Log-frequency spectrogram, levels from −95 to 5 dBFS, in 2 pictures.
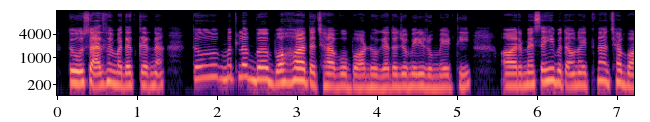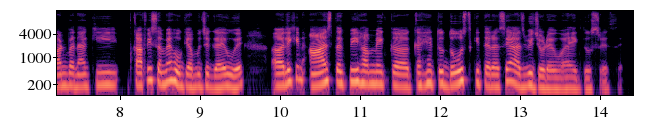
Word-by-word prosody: तो 225 -1 +7
साथ 190 - +6
में 240 - +2
मदद 200 -1 0
करना। 200 -2 -2 0.4
तो 310 +3 -4
मतलब 315 -2 0 0.2
बहुत 235 +2 +6
अच्छा 195 -1 0
वो 190 - -2
बॉन्ड 180 0 -2
हो 180 - -2
गया 175 +1 -4
था, 185 - -2
जो 185 0 -3
मेरी 190 0 -1
रूममेट 175 0 -5
थीं। 185 +1 -5 0.5
और 195 0 +3
मैं 210 +1 0
सही 245 +3 +2
बताऊँ 200 -4 -1
ना, 205 - -1
इतना 250 +6 -4
अच्छा 235 0 -1
बॉन्ड 185 +2 0
बना 185 -2 -3
कि 205 +2 -6 0.2
काफ़ी 205 +6 +3
समय 235 -1 0
हो - - 0
गया 190 -2 -2
मुझे 185 +1 -6
गए 170 0 -1
हुए 180 -1 +1 0.4
अ, 195 0 +3
लेकिन 250 +5 0
आज 210 +7 +4
तक 220 -2 +1
भी 240 0 +4
हम 220 0 -1
एक 215 0 -3 0.3
कहें 205 +2 -1
तो 220 +1 +1
दोस्त 245 +5 +4
की 225 - -4
तरह 190 -3 -2
से 250 +8 -3
आज 200 -7 -1
भी 200 - +2
जुड़े 165 -2 -2
हुए 155 0 -7
हैं 160 - -7
एक-दूसरे 150 - -10
से। - - -32
200 Hz, 230 wpm, -22 LUFS, 185-230 Hz, 0.5 s, तो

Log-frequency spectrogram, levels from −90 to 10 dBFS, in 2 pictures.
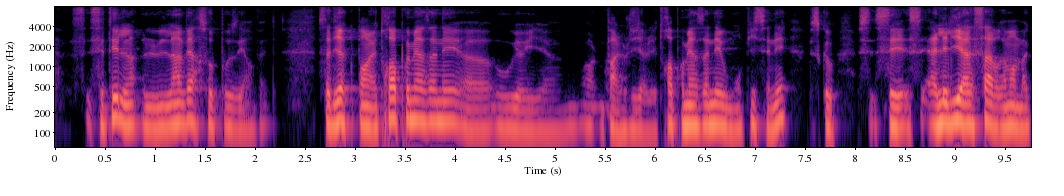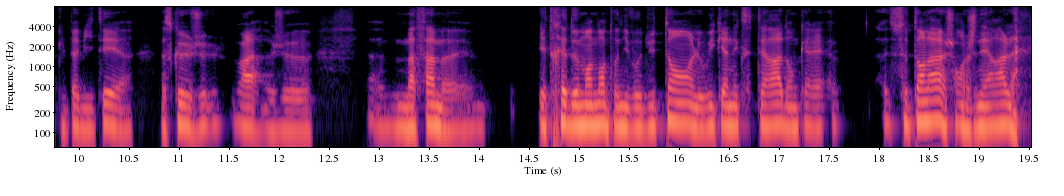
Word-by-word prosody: c - - -17
c'était 135 +6 +1
l'in 135 -3 +1
l'inverse 135 +4 0
opposé, 125 -3 -5
en 110 0 -12
fait. 130 +3 -19 0.5
C'est-à-dire 145 +3 +3
que 155 - -16
pendant 130 -4 +2
les 120 - -2
3 165 +5 +3
1res 155 -2 +2
années, 150 -1 +1
heu, 115 -2 -7
où 120 -1 -6
heu, 110 -1 -4
il, 110 0 -8
hem 105 0 -12 0.5
enfin 115 -1 -3
je - - -6
veux 115 - -5
dire 115 - -7
les 105 +1 -12
3 135 - -3
1res 130 -1 +2
années 135 0 +4
où 125 - 0
mon 115 +1 -5
fils 130 +1 -7
est 115 - -4
né, 150 +6 -1 0.2
parce - - -9
qu'au - - -4 0.2
c - - -10
c'est 125 -1 0
c 160 +6 -7
elle 135 0 +5
est 140 - +7
liée 155 +2 +8
à 135 -2 +5
ça, 140 +2 +3
vraiment, 125 +1 +1
ma 120 -1 -1
culpabilité, 120 +1 -3
heu, 110 - -8 0.3
parce 120 - -5
que 135 -3 +1
je 115 +2 -5
l 135 +1 -12
voilà, 125 -6 -1
je 110 0 -6 0.6
hem, 130 -6 -12
ma 120 0 +1
femme, 135 -2 +3
heu, 115 +2 -7 0.6
est 130 0 -1
très 145 - +4
demandante 130 0 +5
au - - +2
niveau 120 -1 +1
du 125 +2 -4
temps, 140 -1 +2
le 120 -2 +1
week-end, 125 +2 0
et 125 - 0
cetera, 135 -1 -1
donc 125 +1 -2
elle 125 -1 -5
et - - -13
heu 135 - -15 0.5
heu, 140 - -8
ce 135 +1 -5
temps-là, 150 +2 +4
ch 130 - -4
en 130 -2 0
général, 125 0 +2
130 Hz, 235 wpm, -23 LUFS, 120-135 Hz, 0.6 s, liée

